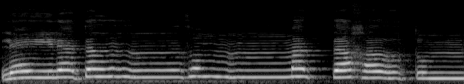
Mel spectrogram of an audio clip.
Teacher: തെൻവീനിലുള്ള നൂനിൻ്റെ സൗണ്ടിനെ നമ്മൾ മറച്ചു വെച്ചിട്ട് മണിച്ചോതി കൊടുക്കുക കേട്ടോ. സാ ലൈറ്റാക്കിയിട്ട് ഉച്ചരിക്കാൻ ശ്രദ്ധിക്കുക. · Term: ഇഖ്ഫാ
